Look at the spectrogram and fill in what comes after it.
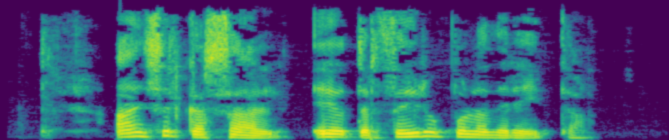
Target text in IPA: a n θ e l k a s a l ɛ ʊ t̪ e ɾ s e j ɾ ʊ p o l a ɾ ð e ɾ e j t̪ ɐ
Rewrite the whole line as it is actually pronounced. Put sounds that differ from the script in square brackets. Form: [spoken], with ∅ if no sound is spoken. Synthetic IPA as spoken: a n [ʃ] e l k a s a l ɛ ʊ t̪ e ɾ [θ] e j ɾ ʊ p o l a [∅] ð e ɾ e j t̪ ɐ

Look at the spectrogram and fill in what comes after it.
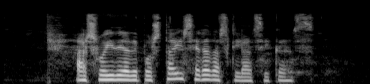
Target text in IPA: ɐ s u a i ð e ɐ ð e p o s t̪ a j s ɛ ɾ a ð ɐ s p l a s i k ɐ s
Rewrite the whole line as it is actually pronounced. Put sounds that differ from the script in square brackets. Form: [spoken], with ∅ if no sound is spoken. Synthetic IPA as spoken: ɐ s u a i ð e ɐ ð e p o s t̪ a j s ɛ ɾ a ð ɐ s [k] l a s i k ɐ s

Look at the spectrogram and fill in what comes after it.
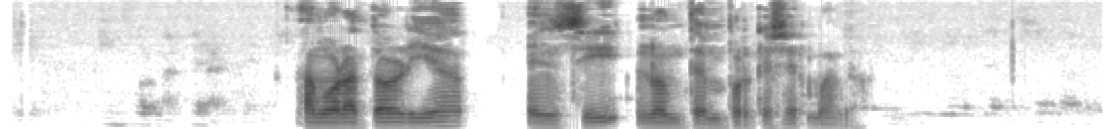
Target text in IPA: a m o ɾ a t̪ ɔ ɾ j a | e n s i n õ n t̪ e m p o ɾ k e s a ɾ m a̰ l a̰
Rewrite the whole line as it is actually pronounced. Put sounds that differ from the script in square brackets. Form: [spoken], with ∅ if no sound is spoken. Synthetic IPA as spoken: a m o ɾ a t̪ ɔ ɾ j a | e n s i n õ n t̪ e m p o ɾ k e s [e] ɾ m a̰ l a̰

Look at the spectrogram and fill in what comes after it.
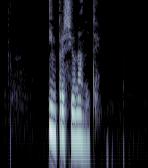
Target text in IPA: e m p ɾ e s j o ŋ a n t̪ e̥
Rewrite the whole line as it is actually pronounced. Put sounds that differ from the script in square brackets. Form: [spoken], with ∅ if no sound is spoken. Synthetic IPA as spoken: [i] m p ɾ e s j o [n] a n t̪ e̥

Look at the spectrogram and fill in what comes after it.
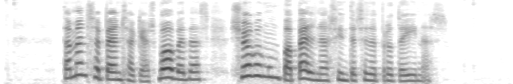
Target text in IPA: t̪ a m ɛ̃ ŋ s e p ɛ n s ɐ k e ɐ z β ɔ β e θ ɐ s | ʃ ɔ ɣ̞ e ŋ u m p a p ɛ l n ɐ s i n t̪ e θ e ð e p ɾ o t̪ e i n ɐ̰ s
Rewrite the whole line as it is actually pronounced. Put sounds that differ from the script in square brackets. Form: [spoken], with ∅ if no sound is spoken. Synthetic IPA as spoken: t̪ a m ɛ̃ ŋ s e p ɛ n s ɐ k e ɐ z β ɔ β e [ð] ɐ s | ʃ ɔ ɣ̞ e ŋ u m p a p ɛ l n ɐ s i n t̪ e [s] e ð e p ɾ o t̪ e i n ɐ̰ s

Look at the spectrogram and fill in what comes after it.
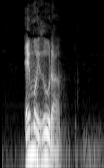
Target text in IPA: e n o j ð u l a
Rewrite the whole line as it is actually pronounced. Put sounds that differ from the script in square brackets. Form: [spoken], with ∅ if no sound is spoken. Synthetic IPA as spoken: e [m] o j ð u [ɾ] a

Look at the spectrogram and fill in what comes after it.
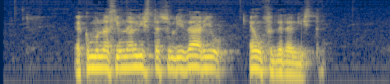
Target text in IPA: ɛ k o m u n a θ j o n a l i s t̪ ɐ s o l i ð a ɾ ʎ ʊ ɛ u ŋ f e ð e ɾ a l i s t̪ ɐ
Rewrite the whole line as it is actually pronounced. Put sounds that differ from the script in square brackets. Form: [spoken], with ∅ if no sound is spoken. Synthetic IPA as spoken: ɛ k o m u n a θ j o n a l i s t̪ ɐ s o l i ð a ɾ [j] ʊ ɛ u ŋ f e ð e ɾ a l i s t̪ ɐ

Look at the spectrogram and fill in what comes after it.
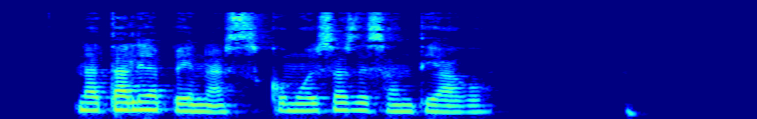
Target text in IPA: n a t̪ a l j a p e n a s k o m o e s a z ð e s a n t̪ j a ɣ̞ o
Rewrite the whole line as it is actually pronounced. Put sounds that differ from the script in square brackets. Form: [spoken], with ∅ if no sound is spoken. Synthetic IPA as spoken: n a t̪ a l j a p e n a s k o m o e s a z ð e s a n t̪ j a ɣ̞ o

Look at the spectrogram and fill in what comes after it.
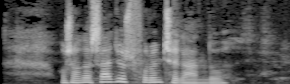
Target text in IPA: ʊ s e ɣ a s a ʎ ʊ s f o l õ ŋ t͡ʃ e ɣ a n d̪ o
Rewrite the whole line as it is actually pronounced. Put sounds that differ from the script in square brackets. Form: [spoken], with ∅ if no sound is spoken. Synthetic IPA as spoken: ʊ s [a] ɣ a s a ʎ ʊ s f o [ɾ] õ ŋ t͡ʃ e ɣ a n d̪ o

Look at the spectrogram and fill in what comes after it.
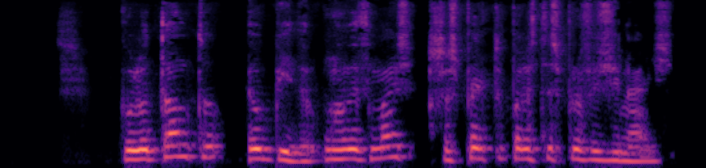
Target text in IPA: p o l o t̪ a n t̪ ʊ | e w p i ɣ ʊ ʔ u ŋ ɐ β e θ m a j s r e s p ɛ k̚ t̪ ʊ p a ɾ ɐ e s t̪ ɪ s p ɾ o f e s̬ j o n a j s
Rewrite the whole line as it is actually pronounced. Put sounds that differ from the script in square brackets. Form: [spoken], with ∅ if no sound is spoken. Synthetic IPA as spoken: p o l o t̪ a n t̪ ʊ | e w p i [ð] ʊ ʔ u ŋ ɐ β e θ m a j s r e s p ɛ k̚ t̪ ʊ p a ɾ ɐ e s t̪ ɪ s p ɾ o f e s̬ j o n a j s

